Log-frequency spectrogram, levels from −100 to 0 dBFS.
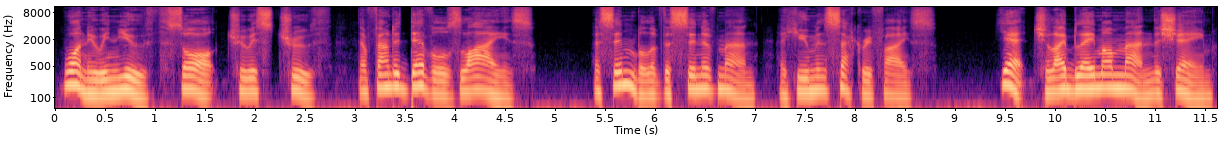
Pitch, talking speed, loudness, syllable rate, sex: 130 Hz, 155 wpm, -17 LUFS, 4.0 syllables/s, male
